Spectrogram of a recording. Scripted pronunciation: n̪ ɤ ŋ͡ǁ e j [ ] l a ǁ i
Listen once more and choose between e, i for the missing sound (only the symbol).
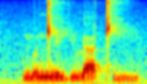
i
